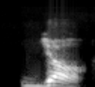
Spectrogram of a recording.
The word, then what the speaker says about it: Gio: Invece potete digitare G. Io dico sempre la G, che è di gioia, per dire qualcosa di bello, la I e la O. Quindi Joe, scritto proprio come si pronuncia in italiano.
